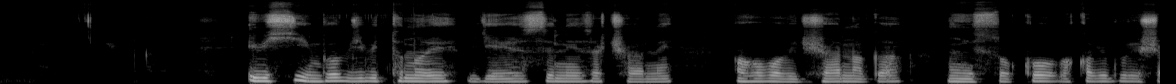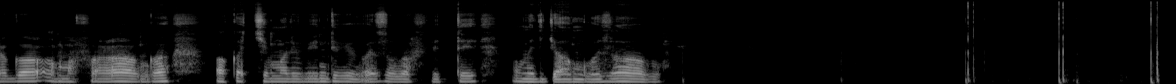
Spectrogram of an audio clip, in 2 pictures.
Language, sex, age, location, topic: Kinyarwanda, female, 50+, Musanze, agriculture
